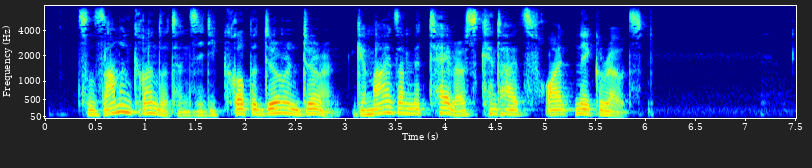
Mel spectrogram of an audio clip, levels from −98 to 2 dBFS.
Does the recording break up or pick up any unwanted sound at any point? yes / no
no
